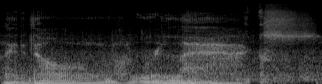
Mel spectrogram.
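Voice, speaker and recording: A man gives a full character voice as a doting boss, a reassuring, flirtatious businessman, in an ASMR personal-attention roleplay. He speaks in a very deep, gravelly, breathy half-whisper with a steady tone, slow and soothing, repeating reassurances in genteel phrasing for a tender, lulling mood. The recording is very noisy.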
